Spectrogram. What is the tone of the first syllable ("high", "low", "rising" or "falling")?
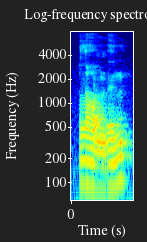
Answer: low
